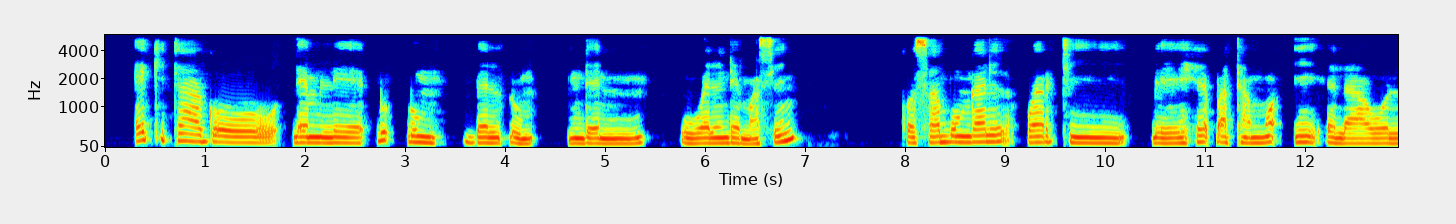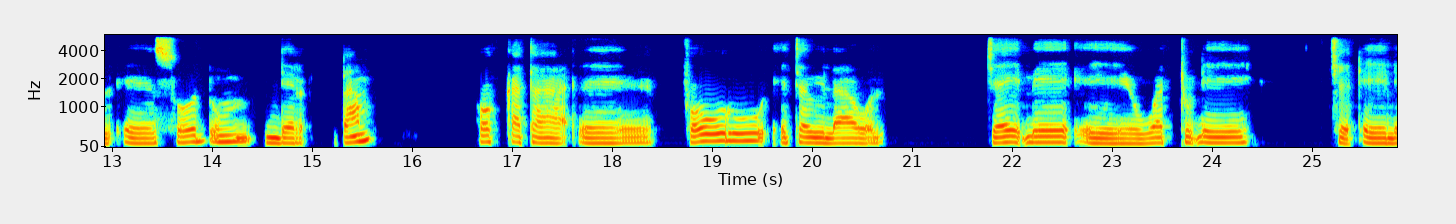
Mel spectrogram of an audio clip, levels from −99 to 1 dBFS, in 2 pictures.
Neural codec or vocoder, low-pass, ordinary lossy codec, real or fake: none; 5.4 kHz; none; real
